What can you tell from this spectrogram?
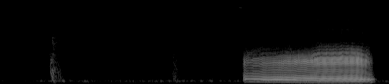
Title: The world’s loudest snoring chihuahua, also sleeps w/eyes open. #funny #love #chihuahua #dog #pets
